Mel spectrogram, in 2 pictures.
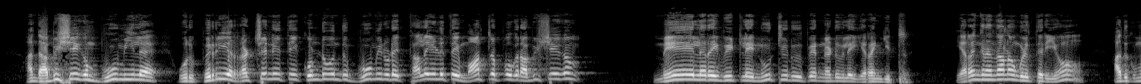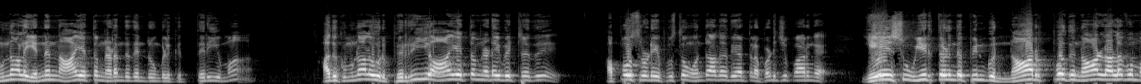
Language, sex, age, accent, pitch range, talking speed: Tamil, male, 40-59, native, 185-235 Hz, 105 wpm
